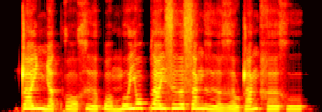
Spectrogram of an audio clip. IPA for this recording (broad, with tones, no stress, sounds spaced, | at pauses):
ʈ a˧ j ɲ a˨˩ t̚ k ɔ˨˩˦ x ɨ˨˩˦ ə̯ ɓ ɔ˨˩ m o˧˥ j ɔ˦˥ p̚ l a˧ j s ɨ˧ ə̯ s a˧ ŋ ɣ ɨ˨˩ ə̯ ɣ ə˨˩ w ʈ a˧˥ ŋ h əː˧ x u˧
